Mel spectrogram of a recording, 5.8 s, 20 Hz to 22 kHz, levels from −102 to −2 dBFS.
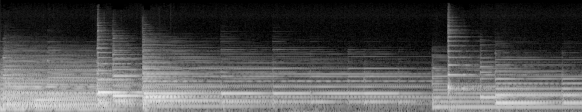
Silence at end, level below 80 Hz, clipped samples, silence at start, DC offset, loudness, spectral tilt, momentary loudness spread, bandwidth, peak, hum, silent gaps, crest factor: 0 s; -44 dBFS; under 0.1%; 0 s; under 0.1%; -20 LUFS; -7.5 dB/octave; 13 LU; 11 kHz; -2 dBFS; none; none; 18 dB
